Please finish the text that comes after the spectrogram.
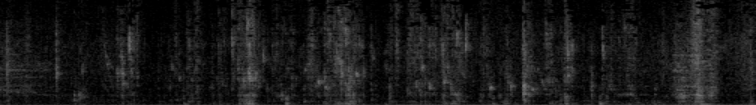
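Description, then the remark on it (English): Water is poured into a glass in a steady splashing stream that runs continuously for several seconds, with small bright trickles and gurgles over a low rumble; no one speaks. “Water, not vodka.”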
